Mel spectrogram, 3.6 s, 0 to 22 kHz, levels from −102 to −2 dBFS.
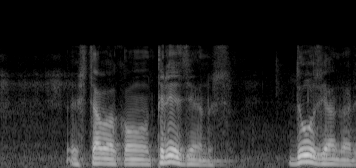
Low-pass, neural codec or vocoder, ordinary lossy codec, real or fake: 7.2 kHz; none; none; real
